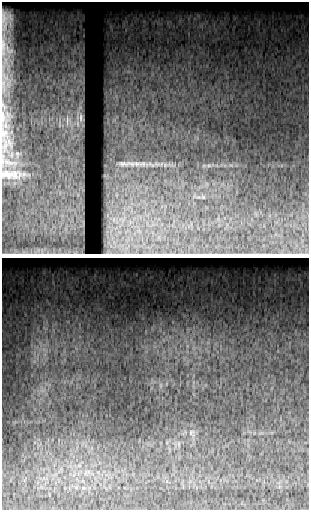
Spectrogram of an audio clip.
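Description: Steady low rumble of a diesel coach engine idling close by, mixed with road traffic noise. The sound cuts out completely for a moment about a second in.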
